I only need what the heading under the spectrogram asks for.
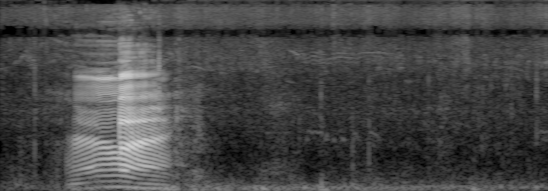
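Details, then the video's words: Cow roaming in the fields lets out one long, nasal moo of under a second, swelling then fading, then quiet outdoor background noise. "Cows mooing"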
